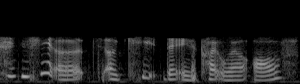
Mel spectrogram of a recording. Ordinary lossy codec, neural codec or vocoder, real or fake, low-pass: MP3, 32 kbps; none; real; 3.6 kHz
